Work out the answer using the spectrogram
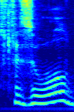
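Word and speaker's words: Fzoul: I think it's actually supposed to be pronounced Fizul, but it's foul with a Z in it.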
